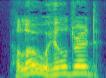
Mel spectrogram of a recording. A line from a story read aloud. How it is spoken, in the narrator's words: one of them called out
